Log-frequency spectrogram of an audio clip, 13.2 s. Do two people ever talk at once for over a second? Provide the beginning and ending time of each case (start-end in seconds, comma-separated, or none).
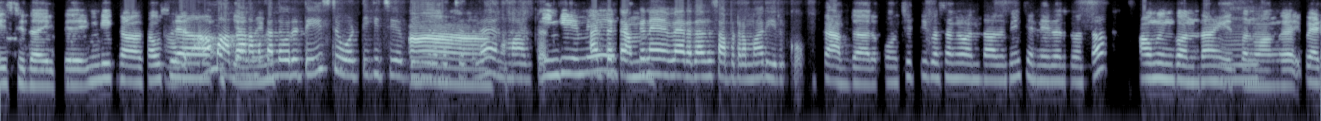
none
